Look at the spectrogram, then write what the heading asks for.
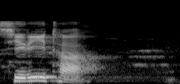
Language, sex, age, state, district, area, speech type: Bodo, male, 45-60, Assam, Chirang, urban, read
